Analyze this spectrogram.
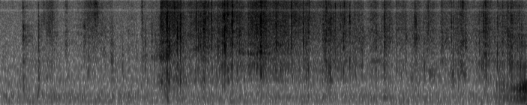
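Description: A paper towel rustles and rubs over smooth plastic.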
